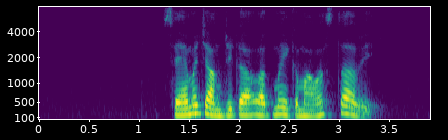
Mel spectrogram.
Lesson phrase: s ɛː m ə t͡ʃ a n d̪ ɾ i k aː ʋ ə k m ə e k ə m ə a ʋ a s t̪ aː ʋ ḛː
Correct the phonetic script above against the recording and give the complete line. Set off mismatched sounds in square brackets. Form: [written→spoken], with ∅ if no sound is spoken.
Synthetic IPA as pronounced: s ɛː m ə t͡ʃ a n d̪ ɾ i k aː ʋ [ə→a] k m ə e k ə m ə a ʋ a s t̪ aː ʋ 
